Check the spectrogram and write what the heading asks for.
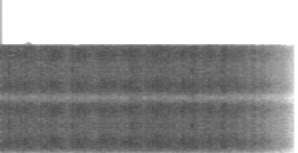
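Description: Applause sound effect, a dense burst of clapping that starts and stops abruptly, played as the correct answer is revealed.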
